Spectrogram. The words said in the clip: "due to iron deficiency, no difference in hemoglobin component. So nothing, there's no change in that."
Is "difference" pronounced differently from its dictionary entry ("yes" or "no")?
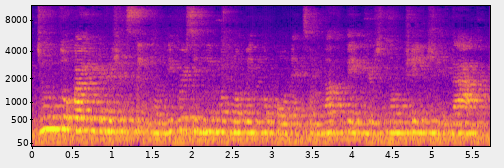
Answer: yes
